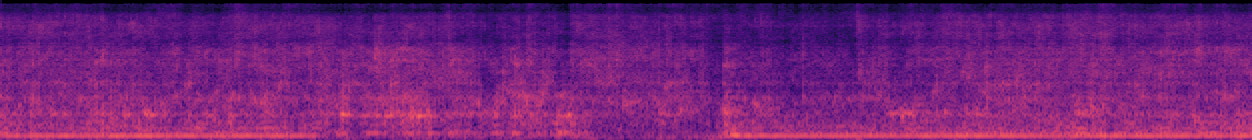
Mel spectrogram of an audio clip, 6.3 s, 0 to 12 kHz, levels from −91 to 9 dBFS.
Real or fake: fake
